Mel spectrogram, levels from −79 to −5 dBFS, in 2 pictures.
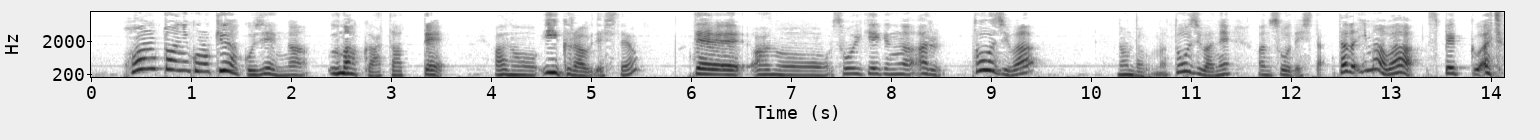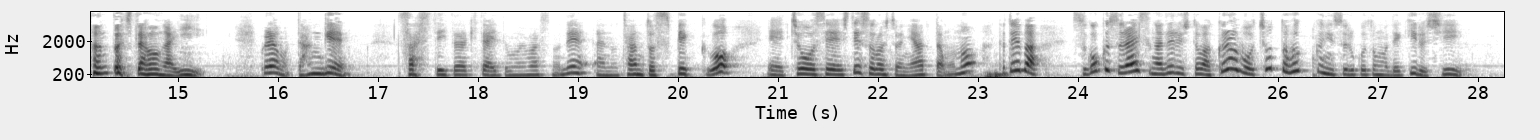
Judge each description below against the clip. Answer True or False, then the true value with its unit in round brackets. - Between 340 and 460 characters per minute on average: False (315 characters per minute)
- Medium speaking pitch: False (220 Hz)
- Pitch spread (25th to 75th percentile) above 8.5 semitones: False (6.1 semitones)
